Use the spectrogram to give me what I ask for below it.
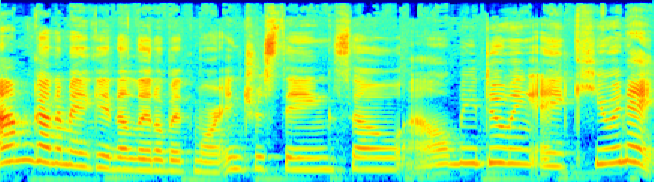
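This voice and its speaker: With a Dutch accent, a woman of fairly high pitch talks at a moderate pace with very wide pitch swings. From Netherlands. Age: 20s. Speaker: artist and YouTuber. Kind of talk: Q&A voiceover over drawing video. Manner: casual, with many fillers.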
